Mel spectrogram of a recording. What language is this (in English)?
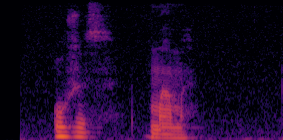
Russian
